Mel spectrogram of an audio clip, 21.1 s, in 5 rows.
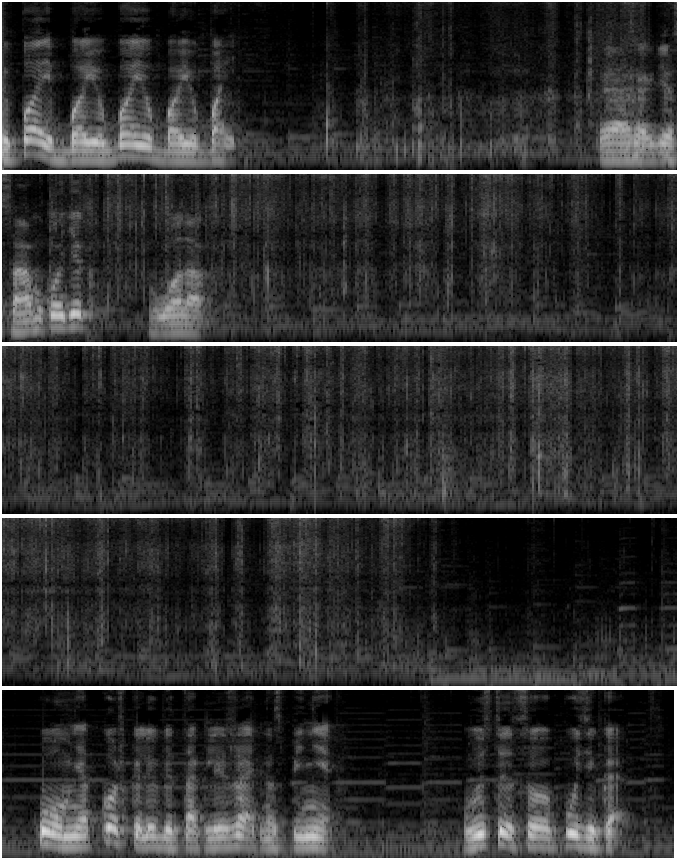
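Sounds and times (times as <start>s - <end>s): plastic bag crinkling: 3.5s - 15.4s.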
